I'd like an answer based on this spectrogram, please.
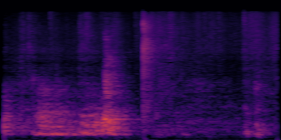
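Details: Rat Terrier puppies just over five weeks old, playing indoors in a bathroom on a wet, cold day; short rough yips and scuffling bursts, a sharp click near the middle, in a small echoing room.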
